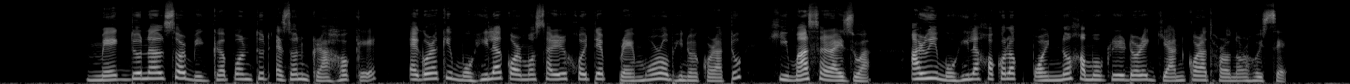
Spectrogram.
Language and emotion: Assamese, disgusted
